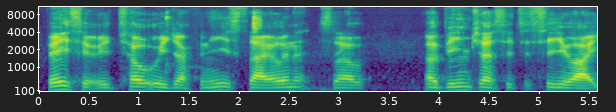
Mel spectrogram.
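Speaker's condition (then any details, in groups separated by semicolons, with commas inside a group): Cerebral palsy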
